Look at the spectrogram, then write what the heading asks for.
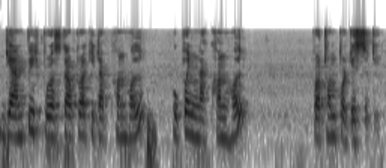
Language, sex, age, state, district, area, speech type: Assamese, female, 60+, Assam, Tinsukia, urban, spontaneous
